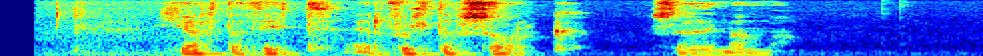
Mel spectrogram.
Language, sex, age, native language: Icelandic, male, 50-59, Icelandic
